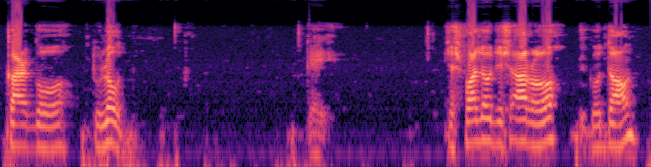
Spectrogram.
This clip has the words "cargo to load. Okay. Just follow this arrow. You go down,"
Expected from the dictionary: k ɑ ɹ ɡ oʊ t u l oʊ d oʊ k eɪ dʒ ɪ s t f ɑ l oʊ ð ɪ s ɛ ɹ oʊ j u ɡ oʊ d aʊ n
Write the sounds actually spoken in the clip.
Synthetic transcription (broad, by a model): k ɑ ɹ ɡ oʊ t u l oʊ d oʊ k eɪ dʒ ɪ s t f ɑ l oʊ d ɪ s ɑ ɹ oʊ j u ɡ oʊ d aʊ n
